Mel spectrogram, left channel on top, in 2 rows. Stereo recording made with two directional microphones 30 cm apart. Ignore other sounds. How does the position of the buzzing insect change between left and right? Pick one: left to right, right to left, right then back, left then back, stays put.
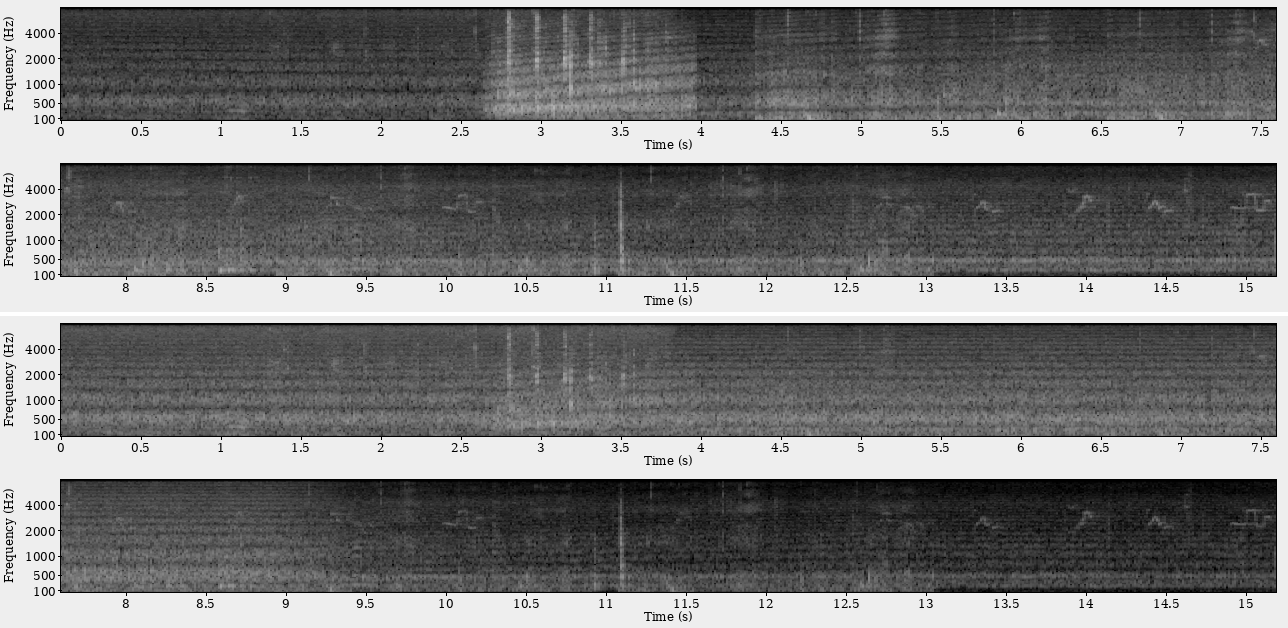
right to left.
